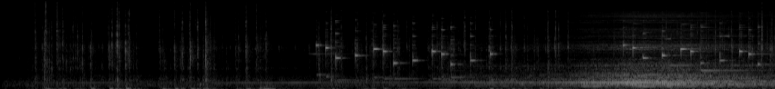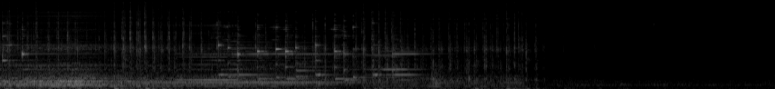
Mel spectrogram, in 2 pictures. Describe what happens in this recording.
I was playing a game with headphones on. Someone was calling me and then my roomate passed vaccuming.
